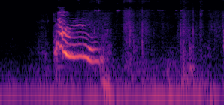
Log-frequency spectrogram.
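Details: Bulldog puppy throwing a tantrum, letting out a single loud, falling whine that slides down in pitch and fades, followed by quiet room noise.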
